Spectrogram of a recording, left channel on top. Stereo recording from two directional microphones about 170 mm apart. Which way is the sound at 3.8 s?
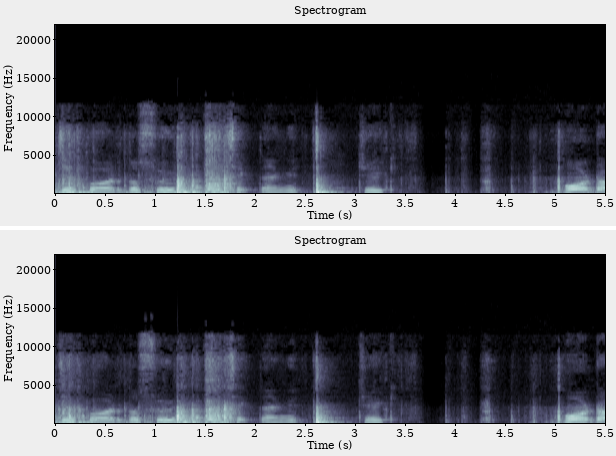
15° left (ahead or behind).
